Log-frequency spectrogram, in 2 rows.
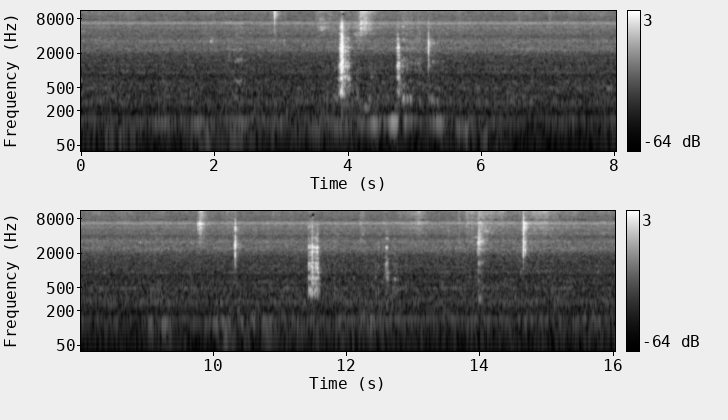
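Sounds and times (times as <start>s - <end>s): plastic objects clicking on tabletop: 11.4s - 11.6s.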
